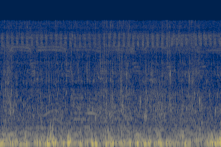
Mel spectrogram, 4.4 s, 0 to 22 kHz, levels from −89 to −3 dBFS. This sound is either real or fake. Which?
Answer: real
